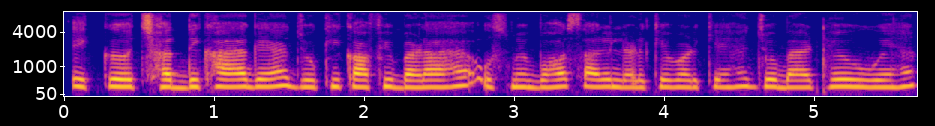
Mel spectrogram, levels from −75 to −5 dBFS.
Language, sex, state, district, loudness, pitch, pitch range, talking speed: Hindi, male, Odisha, Nuapada, -17 LUFS, 225 Hz, 215-235 Hz, 200 wpm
